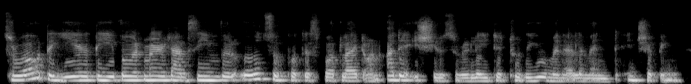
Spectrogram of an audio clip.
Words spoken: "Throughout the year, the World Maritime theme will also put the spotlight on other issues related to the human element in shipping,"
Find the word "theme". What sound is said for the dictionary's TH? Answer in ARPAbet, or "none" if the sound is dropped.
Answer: S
